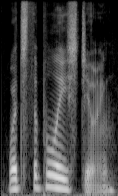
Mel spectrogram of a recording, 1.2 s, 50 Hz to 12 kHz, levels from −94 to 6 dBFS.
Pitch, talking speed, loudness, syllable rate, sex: 175 Hz, 200 wpm, -16 LUFS, 5.8 syllables/s, female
